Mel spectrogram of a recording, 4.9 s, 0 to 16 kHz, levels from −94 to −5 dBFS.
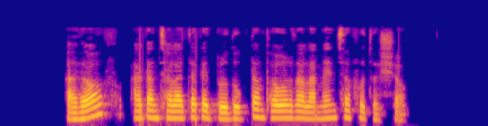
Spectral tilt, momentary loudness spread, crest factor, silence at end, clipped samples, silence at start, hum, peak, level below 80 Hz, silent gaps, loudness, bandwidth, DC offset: -6.5 dB/octave; 11 LU; 18 dB; 0.85 s; under 0.1%; 0.65 s; none; -2 dBFS; -56 dBFS; 1.25-1.30 s; -18 LUFS; 8 kHz; under 0.1%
